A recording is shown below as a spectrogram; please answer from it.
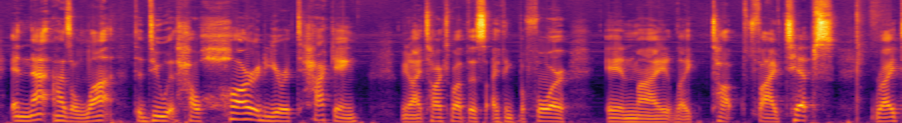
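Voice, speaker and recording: A man's voice: medium pitch, a little mellow. A young man giving a casual guitar lesson, talking loosely with lots of "right?" and "you know". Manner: conversational, fillers and "right?" tags. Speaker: guitar teacher.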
